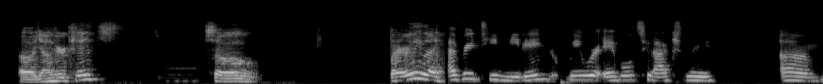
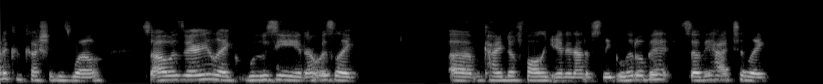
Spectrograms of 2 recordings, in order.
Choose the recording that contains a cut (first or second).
first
